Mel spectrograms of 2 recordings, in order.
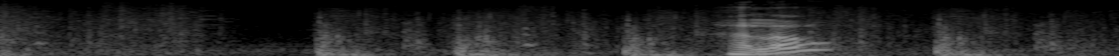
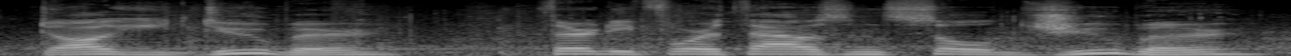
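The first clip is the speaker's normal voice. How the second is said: normal talking voice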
